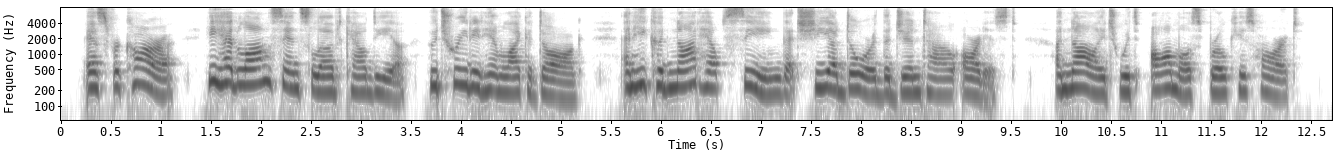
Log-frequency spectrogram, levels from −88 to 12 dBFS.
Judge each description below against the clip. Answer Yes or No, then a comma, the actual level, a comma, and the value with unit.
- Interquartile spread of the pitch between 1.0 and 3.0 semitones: No, average, 4.6 semitones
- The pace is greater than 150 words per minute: Yes, average, 160 wpm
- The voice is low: No, high, 200 Hz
